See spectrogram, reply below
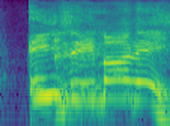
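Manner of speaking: high, mock scream, shouting.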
